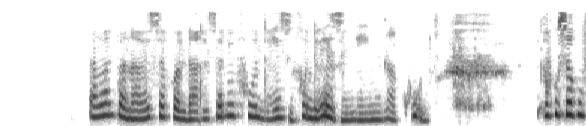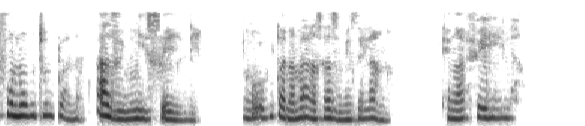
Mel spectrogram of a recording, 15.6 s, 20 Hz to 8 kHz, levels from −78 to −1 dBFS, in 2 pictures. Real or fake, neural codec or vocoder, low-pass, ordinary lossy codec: fake; vocoder, 22.05 kHz, 80 mel bands, HiFi-GAN; 7.2 kHz; MP3, 24 kbps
